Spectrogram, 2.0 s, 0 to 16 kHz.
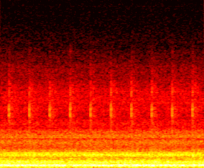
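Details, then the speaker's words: Diesel parking heater (Standheizung) with its stock exhaust, measured about 73 dB right beside it: steady, loud combustion roar with a faint regular pulsing; loud heater exhaust through the standard muffler. "Ihr seht hier im Moment an der Heizung den Standardauspuff, der ist relativ laut."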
